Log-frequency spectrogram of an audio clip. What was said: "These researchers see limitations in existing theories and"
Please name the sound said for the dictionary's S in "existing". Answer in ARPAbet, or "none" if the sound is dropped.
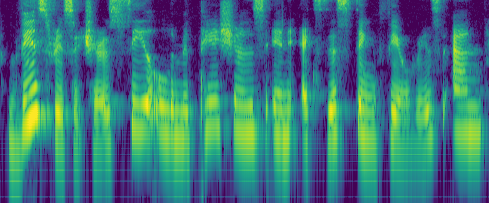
S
